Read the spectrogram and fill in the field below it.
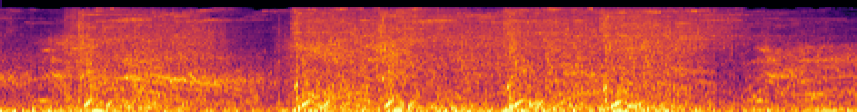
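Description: Gunshots crack in a rapid series.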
